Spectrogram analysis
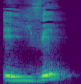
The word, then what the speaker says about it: ehiver: Donc, le verbe éiver, c'est E-H-I-V-E-R. Le verbe éiver. Vous voyez comment on prononce ça, non?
